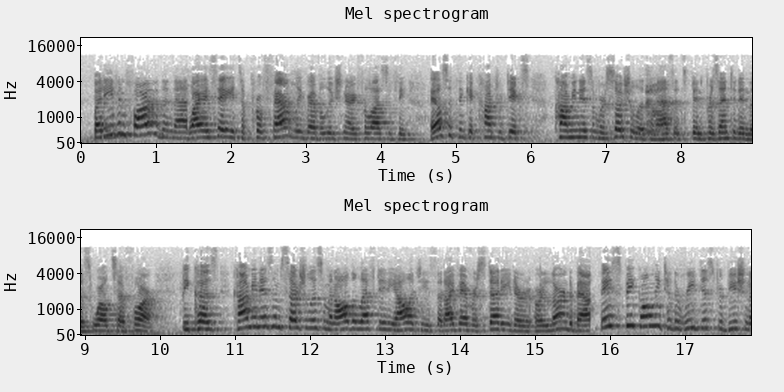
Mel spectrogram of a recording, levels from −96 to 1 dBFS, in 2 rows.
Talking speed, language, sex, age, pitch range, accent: 175 wpm, English, female, 50-69, 205-265 Hz, American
